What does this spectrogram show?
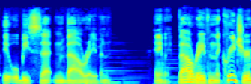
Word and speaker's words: Valravn: FM the creature this week is The Vow Raven from Danish folklore before we get started Val Raven it's spelled without the e By the way Val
